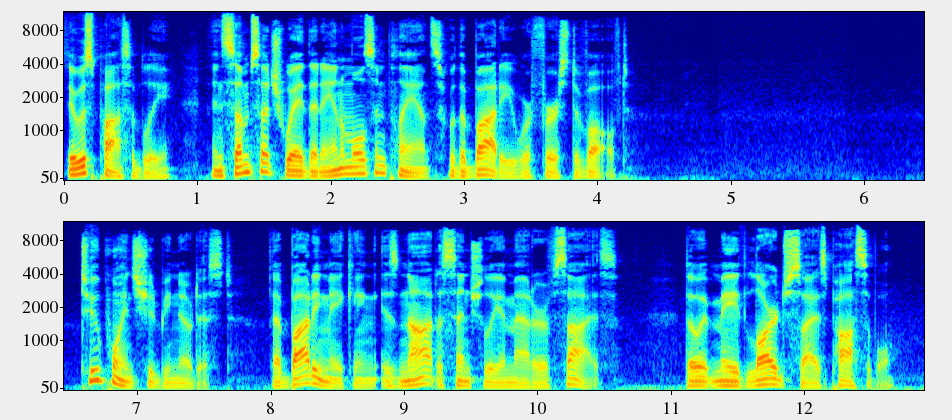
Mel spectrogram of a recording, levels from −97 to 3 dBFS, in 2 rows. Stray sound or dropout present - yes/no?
no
